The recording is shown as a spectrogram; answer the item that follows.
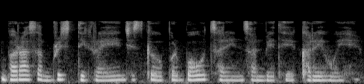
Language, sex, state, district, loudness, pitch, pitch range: Hindi, female, Arunachal Pradesh, Papum Pare, -18 LUFS, 205 Hz, 190-215 Hz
